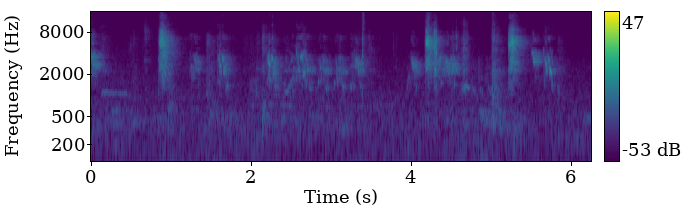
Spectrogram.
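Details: Budgerigar, a talking pet bird, producing rambling scratchy chatter punctuated by several sharp, high clicks and squeaks spaced a second or so apart.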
